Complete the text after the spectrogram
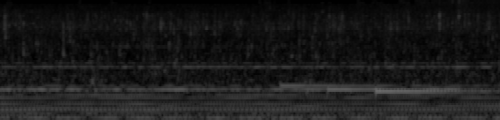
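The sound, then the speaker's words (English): Gentle water of a hot spring pool in a natural setting trickles and drips steadily and quietly over a sustained, humming tonal backdrop, with no voices present. “This hot spring has been a center of healing since ancient times, and it is there for you,”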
